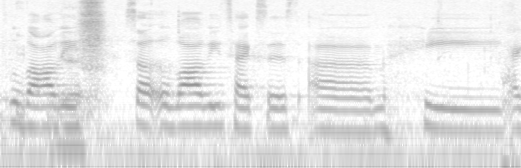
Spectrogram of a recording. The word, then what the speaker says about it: Uvalde: I don't know how to pronounce the name of the city in Texas. Uvalde. Uvalde.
